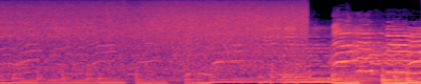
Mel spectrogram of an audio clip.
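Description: Steady rush of a waterfall pouring into a pond, over background pop music with a bass line. The water sound cuts off suddenly about three seconds in, and the music with a singing voice carries on.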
